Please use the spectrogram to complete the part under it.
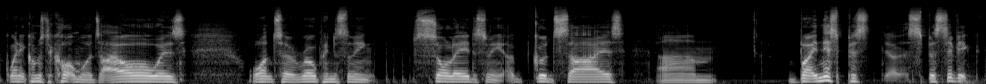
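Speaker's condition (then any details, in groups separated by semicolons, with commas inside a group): No condition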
